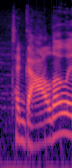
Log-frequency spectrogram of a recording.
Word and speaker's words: Tagalog: like that i feel washing off my knife tagalo is how it's pronounced let's do like that for the eggies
